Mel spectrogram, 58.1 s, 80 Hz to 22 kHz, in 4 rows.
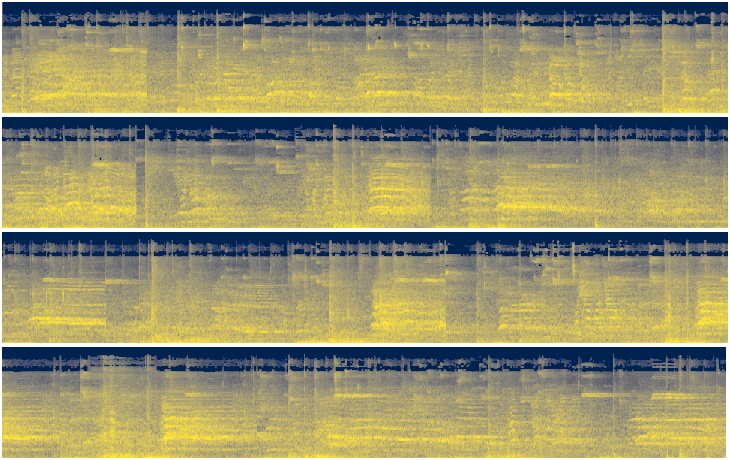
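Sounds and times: players shouting in a gym: 0.0 - 17.3, 17.9 - 58.0.

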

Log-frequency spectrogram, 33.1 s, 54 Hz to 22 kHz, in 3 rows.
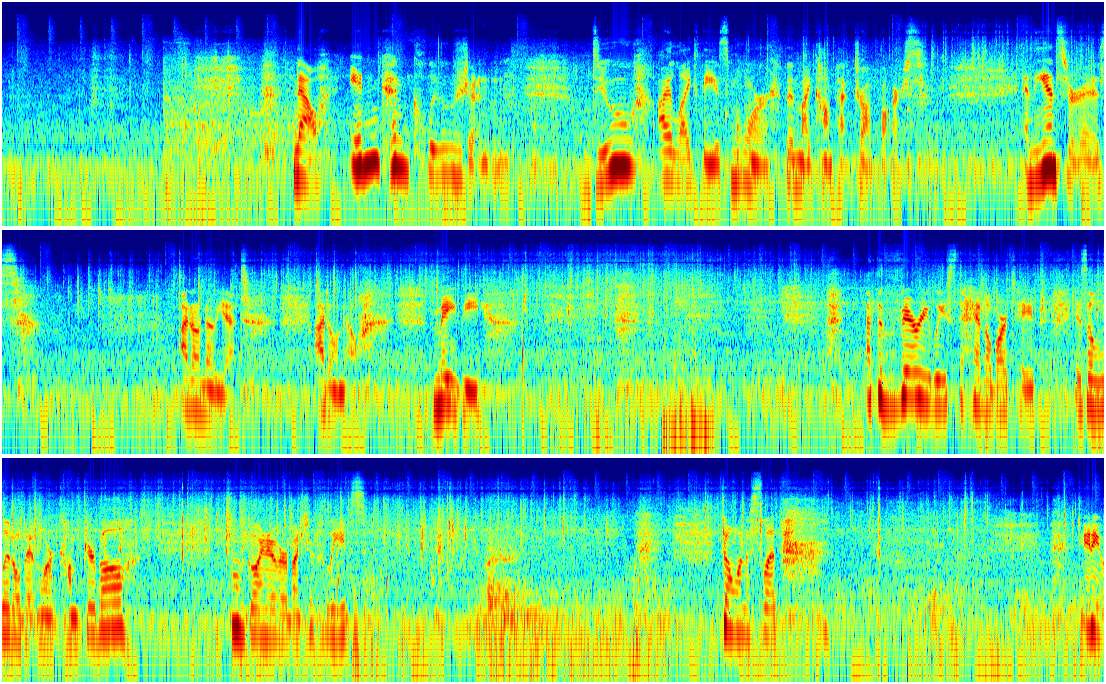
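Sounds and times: bicycle tyres rolling over leaves: 0.0 - 33.0.

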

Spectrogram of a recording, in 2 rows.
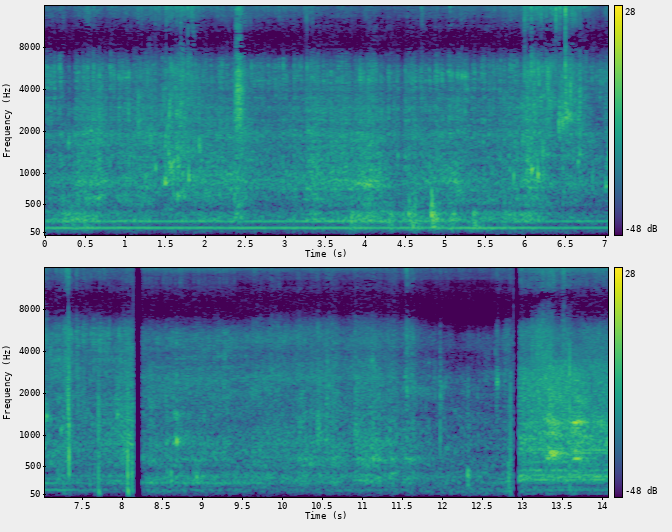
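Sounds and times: water sloshing and splashing: 0.0 - 9.2.

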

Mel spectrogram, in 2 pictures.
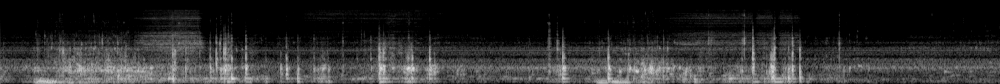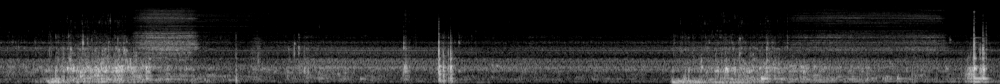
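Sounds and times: scuba regulator breaths underwater: 1.3 - 2.2, 6.2 - 8.2, 10.6 - 12.6, 17.9 - 19.6.

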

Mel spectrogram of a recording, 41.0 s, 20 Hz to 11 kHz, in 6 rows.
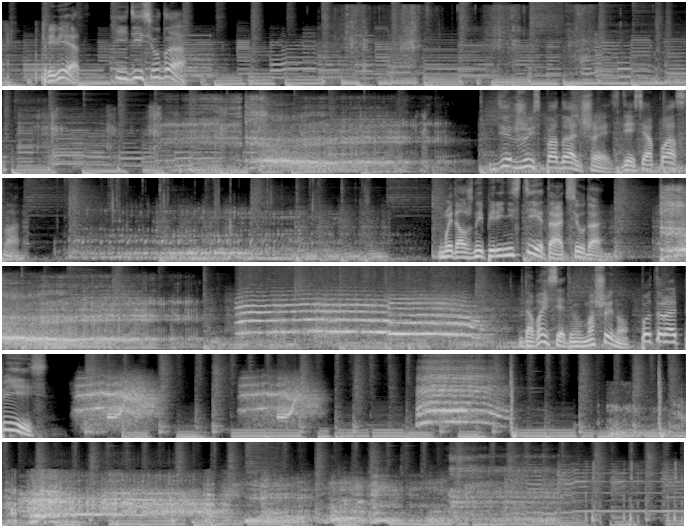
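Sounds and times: elephant call: 22.8 - 25.4, 31.5 - 32.4
music with steady beat: 37.3 - 41.0.

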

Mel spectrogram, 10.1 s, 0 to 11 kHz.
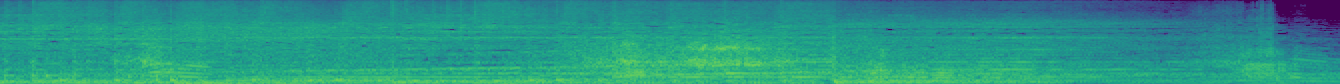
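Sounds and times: rock music: 0.0 - 9.6
car tyres skidding: 4.1 - 6.7.

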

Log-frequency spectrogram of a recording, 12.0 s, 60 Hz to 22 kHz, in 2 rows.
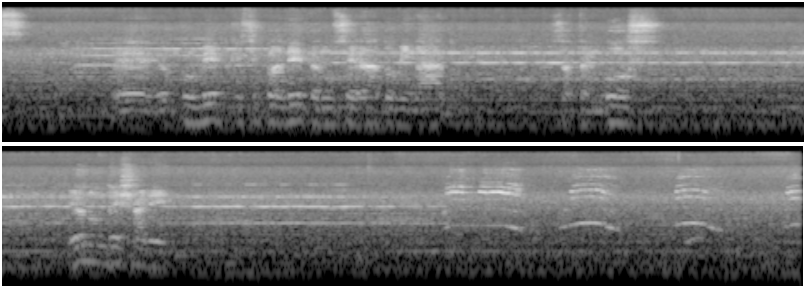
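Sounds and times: faint steady high tone: 0.2 - 12.0.

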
